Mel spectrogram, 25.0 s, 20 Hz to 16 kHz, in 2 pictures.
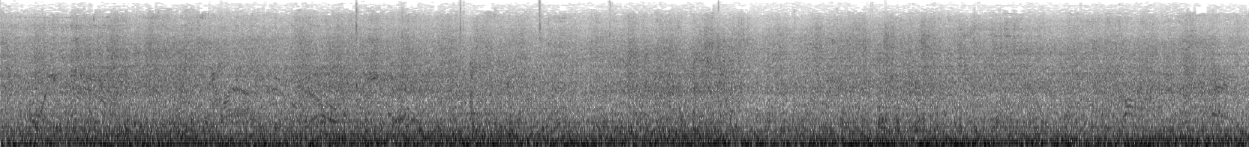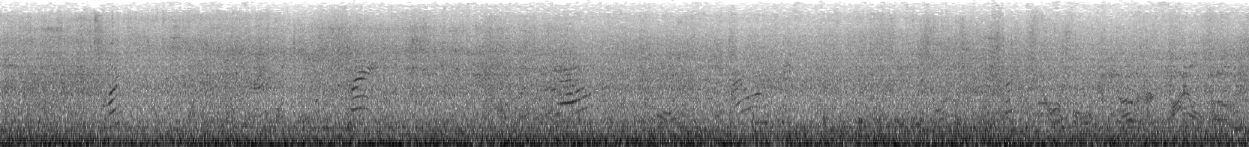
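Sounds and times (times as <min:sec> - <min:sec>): freight train wheels rumbling on track: 0:00.0 - 0:24.9.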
